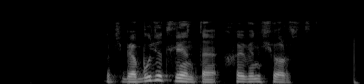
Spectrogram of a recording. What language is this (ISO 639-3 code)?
rus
